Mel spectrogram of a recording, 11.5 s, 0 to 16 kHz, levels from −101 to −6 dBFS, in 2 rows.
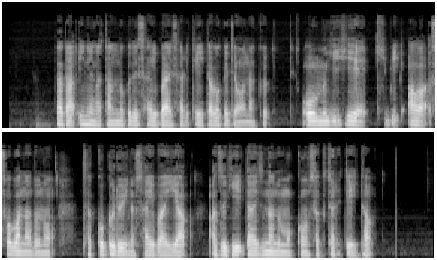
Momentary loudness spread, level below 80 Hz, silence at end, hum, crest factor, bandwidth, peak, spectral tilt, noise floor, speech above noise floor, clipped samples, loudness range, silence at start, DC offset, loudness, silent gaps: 9 LU; -50 dBFS; 0.8 s; none; 20 dB; 11 kHz; -2 dBFS; -7 dB/octave; -69 dBFS; 48 dB; under 0.1%; 2 LU; 0.75 s; under 0.1%; -22 LUFS; none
